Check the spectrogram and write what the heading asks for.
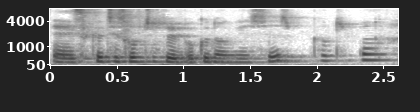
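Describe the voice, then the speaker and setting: Woman, host, curious, precise questions, medium pitch, roomy echo. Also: animated, fast, crowd noise. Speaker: podcast host. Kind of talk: interviewing. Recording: echoey room.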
